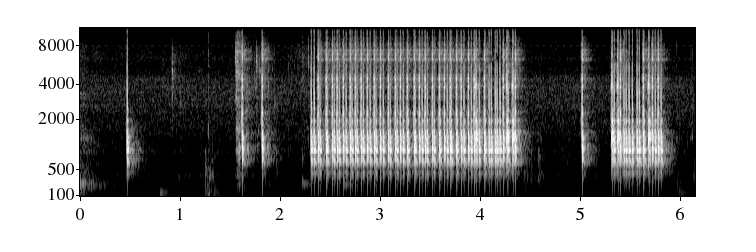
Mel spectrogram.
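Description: Rapid strings of chess piece-move clicks from the chess.com board as the game's moves are stepped back through quickly. A few single clicks come first, then a dense run of about two seconds, then a shorter burst near the end.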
